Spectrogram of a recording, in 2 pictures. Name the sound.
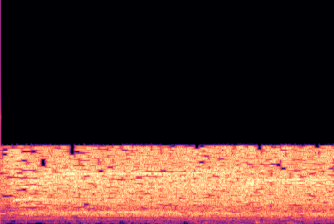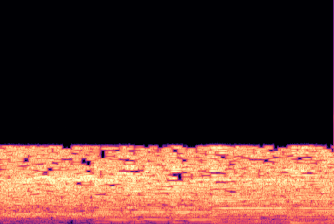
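audience clapping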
